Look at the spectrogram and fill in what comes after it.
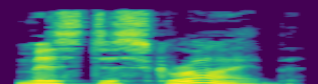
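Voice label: "misdescribe", British English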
